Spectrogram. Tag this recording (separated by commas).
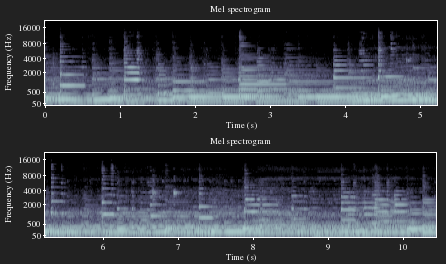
Music, Singing, Musical instrument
